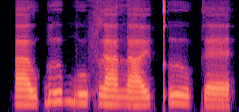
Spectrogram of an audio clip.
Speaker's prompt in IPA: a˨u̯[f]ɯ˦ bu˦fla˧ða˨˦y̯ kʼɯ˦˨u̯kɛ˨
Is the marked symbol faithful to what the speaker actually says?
no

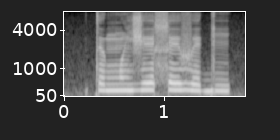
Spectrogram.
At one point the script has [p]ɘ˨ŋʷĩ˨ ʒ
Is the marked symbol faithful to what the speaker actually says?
no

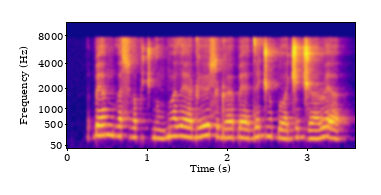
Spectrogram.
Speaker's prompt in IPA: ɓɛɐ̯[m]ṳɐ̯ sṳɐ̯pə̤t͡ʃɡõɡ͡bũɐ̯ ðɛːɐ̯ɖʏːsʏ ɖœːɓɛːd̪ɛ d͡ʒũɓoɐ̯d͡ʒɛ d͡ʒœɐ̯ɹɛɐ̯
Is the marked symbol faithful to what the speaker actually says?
no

